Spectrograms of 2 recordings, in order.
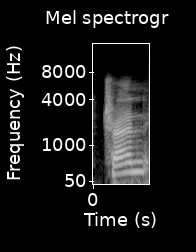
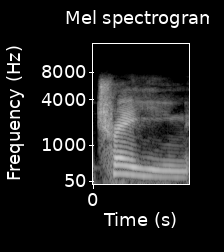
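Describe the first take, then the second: First: The vowel is a short E sound. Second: The vowel is a long A sound. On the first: The speaker calls it wrong. "Instead of tren" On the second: The speaker calls it right. "the long A sound in the word train"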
